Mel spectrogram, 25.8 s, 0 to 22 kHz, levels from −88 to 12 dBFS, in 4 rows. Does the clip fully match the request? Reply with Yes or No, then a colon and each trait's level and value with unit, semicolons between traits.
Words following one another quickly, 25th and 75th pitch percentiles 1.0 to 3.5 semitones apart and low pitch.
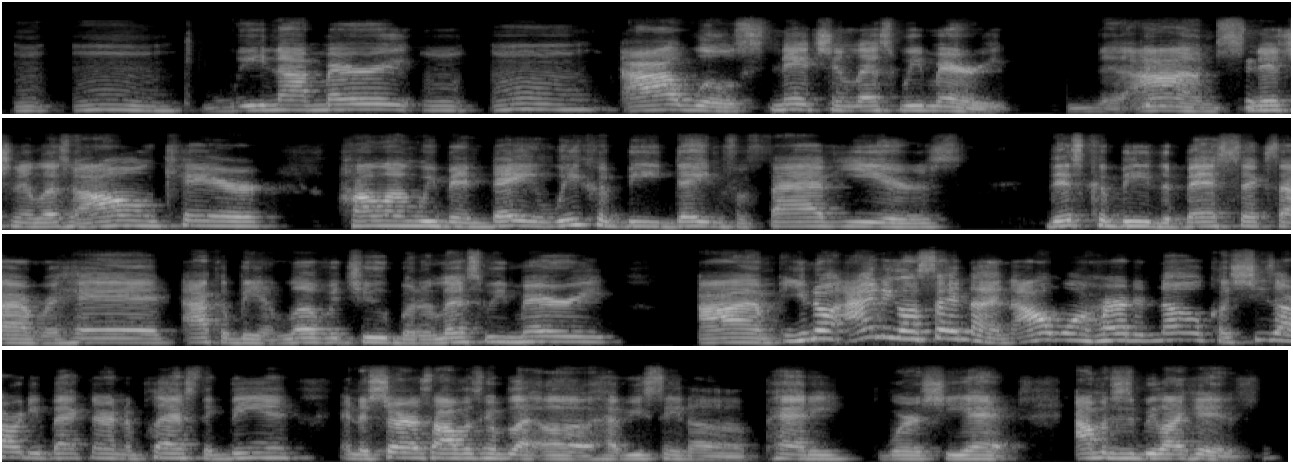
No: fast, 225 wpm; average, 3.2 semitones; medium, 160 Hz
